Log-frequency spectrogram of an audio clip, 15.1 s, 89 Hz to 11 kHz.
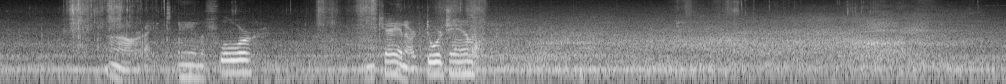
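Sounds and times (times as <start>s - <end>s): motor vehicle hum: 0.0s - 15.0s.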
